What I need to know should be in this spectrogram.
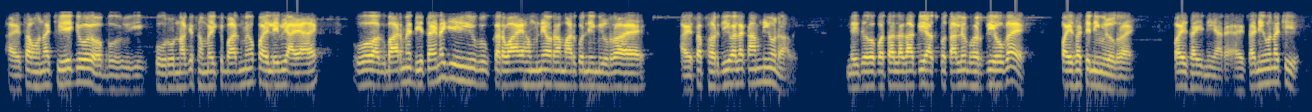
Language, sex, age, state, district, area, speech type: Hindi, male, 60+, Madhya Pradesh, Balaghat, rural, conversation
